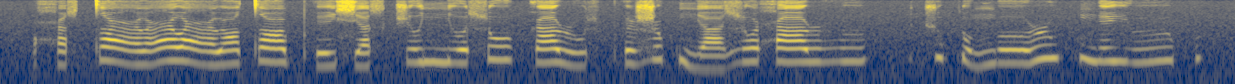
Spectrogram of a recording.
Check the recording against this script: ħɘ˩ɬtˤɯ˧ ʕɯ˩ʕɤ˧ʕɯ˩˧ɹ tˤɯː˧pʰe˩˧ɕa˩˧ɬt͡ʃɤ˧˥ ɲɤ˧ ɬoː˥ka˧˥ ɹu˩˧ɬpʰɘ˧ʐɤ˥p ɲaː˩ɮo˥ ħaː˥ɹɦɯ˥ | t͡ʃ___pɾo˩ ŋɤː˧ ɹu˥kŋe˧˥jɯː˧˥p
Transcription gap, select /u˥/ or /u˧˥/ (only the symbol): u˥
